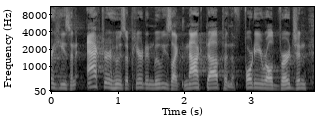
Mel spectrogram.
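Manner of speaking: normal talking voice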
